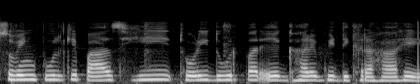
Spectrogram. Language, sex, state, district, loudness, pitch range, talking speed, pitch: Hindi, female, Bihar, Patna, -14 LUFS, 190-215 Hz, 200 wpm, 200 Hz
